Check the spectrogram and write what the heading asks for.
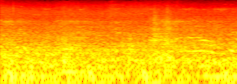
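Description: Steady low rumble of a vehicle engine running close by, mixed with street noise.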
